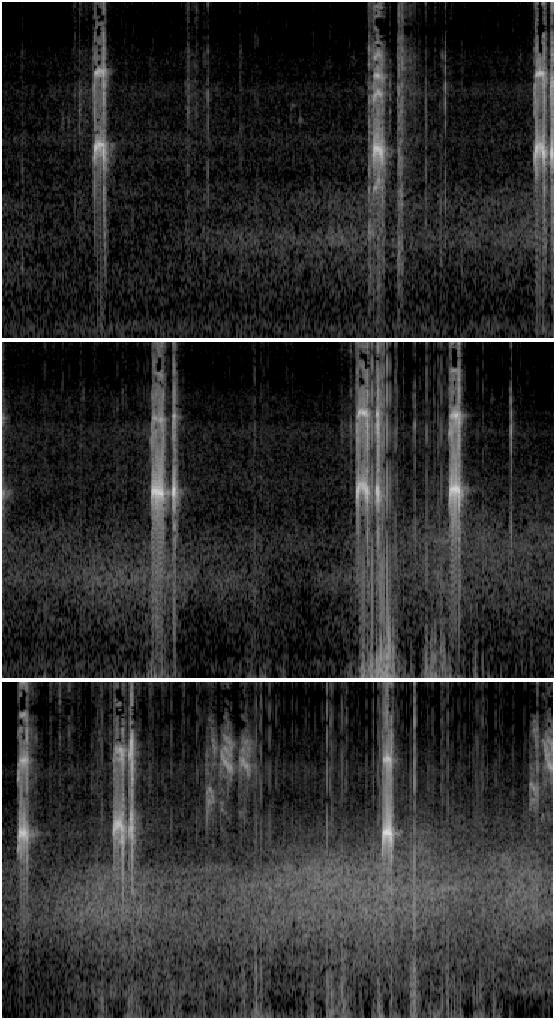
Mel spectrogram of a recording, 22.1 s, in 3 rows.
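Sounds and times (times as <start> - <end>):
bird sharp call notes: 7.1 - 7.5, 9.4 - 9.8, 14.9 - 15.2.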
